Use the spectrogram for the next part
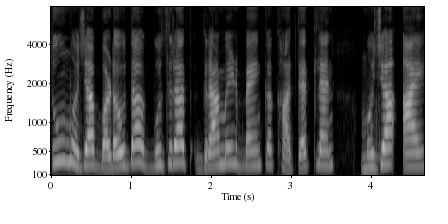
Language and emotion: Goan Konkani, neutral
